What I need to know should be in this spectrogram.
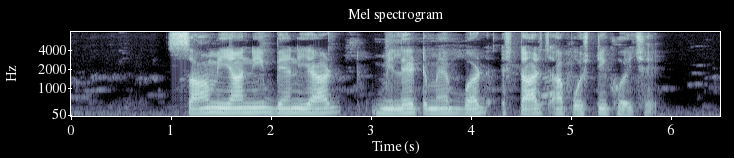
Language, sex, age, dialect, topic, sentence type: Maithili, male, 31-35, Bajjika, agriculture, statement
